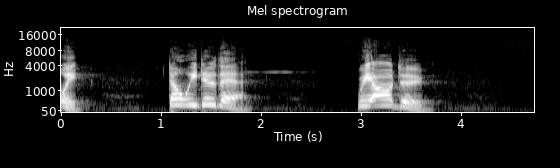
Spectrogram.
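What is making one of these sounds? A man speaks through a microphone in short, expressive bursts.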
